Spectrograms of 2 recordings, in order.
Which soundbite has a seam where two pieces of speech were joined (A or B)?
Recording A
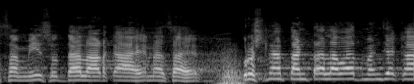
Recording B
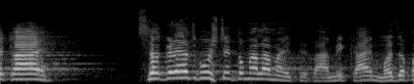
A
